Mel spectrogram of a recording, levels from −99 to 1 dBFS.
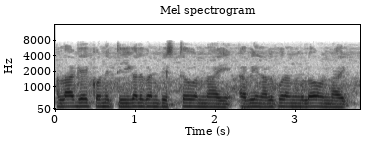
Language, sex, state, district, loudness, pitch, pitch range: Telugu, male, Telangana, Hyderabad, -14 LUFS, 145 Hz, 140-150 Hz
